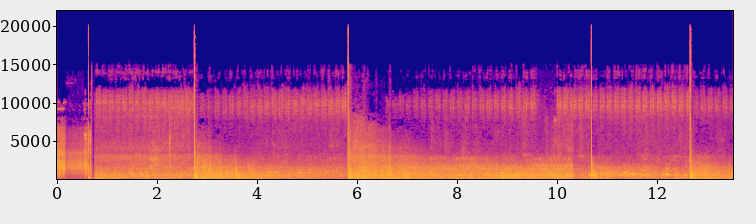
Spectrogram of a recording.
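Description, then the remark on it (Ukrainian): Artillery shelling: five sharp, loud booms at irregular intervals over a continuous noisy backdrop, with anxious dogs barking and people's voices mixed into the din. “Чуємо тривожних собак, чуємо навіть людей і чуємо артобстріл.”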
